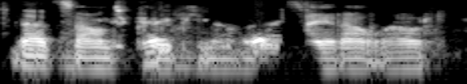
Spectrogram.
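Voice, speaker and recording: Deep husky man in his twenties. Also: completely flat delivery, normal speed, darkish tone, dry recording. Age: 20s. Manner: rambling, self-correcting. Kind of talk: casual chat. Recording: dry, dull lo-fi sound.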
